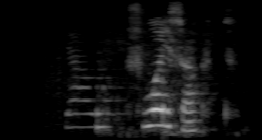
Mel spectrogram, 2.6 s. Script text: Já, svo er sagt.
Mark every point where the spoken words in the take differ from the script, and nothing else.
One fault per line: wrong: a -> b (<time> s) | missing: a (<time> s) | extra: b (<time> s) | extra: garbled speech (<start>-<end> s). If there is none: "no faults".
no faults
